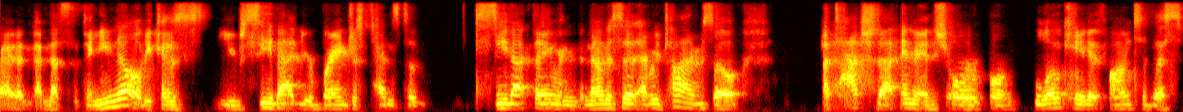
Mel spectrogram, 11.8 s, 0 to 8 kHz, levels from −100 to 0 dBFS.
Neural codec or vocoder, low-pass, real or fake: codec, 16 kHz, 2 kbps, FreqCodec, smaller model; 7.2 kHz; fake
